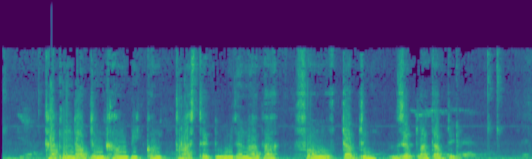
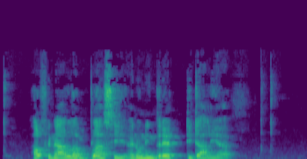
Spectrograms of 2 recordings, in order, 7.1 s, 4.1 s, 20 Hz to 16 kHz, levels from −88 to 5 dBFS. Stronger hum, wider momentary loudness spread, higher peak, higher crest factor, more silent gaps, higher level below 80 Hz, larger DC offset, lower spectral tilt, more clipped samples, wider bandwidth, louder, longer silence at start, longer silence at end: neither; first, 14 LU vs 9 LU; first, 0 dBFS vs -4 dBFS; second, 10 dB vs 18 dB; neither; first, -28 dBFS vs -54 dBFS; neither; about the same, -6 dB/octave vs -5 dB/octave; neither; about the same, 11.5 kHz vs 11 kHz; first, -11 LUFS vs -22 LUFS; second, 0.05 s vs 0.45 s; second, 0 s vs 1 s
